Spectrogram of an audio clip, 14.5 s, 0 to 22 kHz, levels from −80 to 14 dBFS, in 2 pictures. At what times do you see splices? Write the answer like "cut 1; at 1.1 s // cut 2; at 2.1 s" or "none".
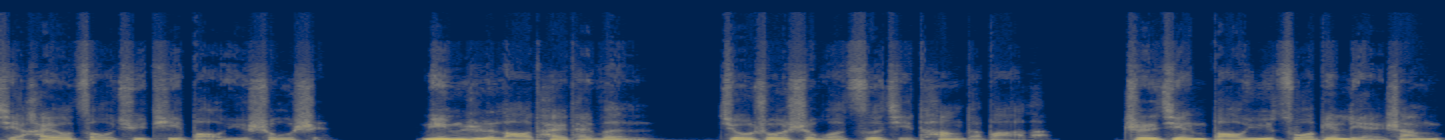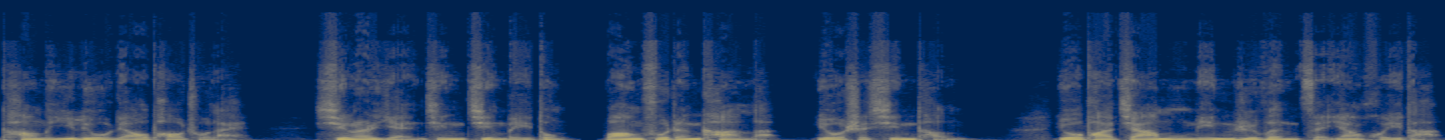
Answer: cut 1; at 1.9 s // cut 2; at 5.5 s // cut 3; at 10.1 s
